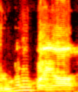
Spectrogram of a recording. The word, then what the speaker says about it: रुपया: रुपया नहीं तो वो अगर ऐसा लगा देते ना तो क्या होते रूपया तब उसको रूपया बोलते लेकिन वो छोटा होता है तो क्या बोलते हैं रुपया रुपए रुपए ले आओ ठीक है यह वाला गलत है यह वाला ठीक है या आ लगा दीजिए रुपया जल्दी बोला जाता है लंबा नहीं खींच क्योंकि छोटा उ होता है उसमें अब और देखिए तो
